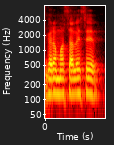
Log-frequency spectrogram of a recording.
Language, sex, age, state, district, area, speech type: Hindi, male, 45-60, Madhya Pradesh, Ujjain, urban, spontaneous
